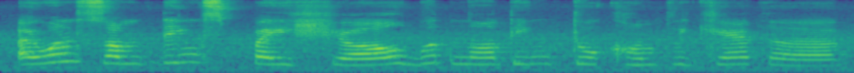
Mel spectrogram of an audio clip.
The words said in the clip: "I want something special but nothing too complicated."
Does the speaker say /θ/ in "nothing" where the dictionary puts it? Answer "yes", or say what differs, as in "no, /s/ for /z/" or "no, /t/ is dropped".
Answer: no, /t/ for /θ/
